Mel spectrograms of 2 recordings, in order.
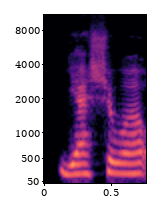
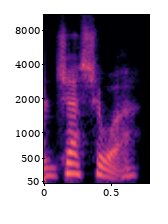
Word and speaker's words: Yeshua: And sometimes it's pronounced with a J and sometimes it's pronounced with a Y. Mm-hmm. Yeshua or Jeshua or Joshua, you know, and some Hebrew pronunciations use it as Joshua.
